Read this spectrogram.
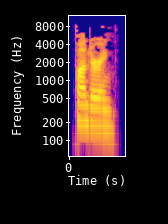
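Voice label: "pondering", British English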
